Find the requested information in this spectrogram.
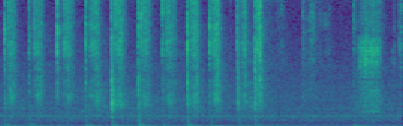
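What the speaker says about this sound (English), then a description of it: "you can actually just give them a quick sand" Quick sanding of small wooden end parts on a model aircraft's undercarriage, a faint, steady rubbing rasp with short repeated strokes close by over a low background hum.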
